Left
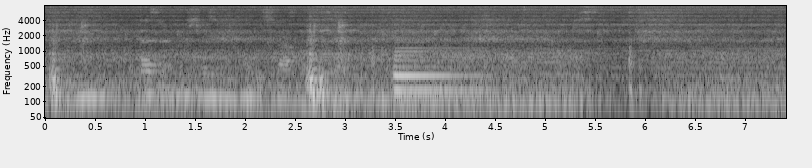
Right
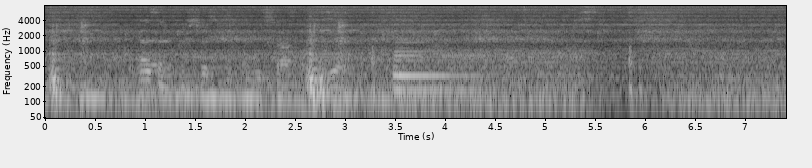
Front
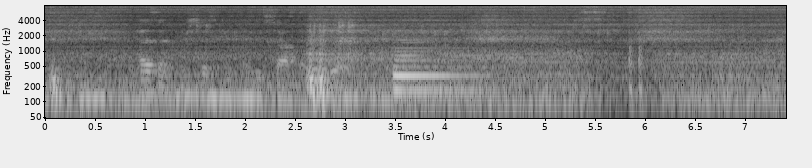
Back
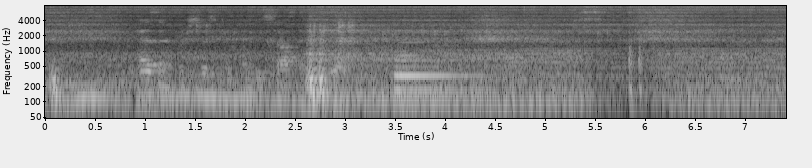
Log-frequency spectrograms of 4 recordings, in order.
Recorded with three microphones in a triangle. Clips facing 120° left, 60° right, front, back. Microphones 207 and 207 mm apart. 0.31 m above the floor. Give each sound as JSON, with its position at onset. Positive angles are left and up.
{"t": 0.8, "sound": "a man speaking", "azimuth_deg": -90, "distance_m": 6.5}
{"t": 3.5, "sound": "a piano", "azimuth_deg": 35, "distance_m": 5.0}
